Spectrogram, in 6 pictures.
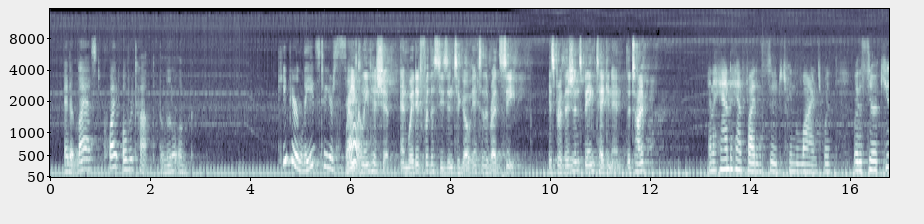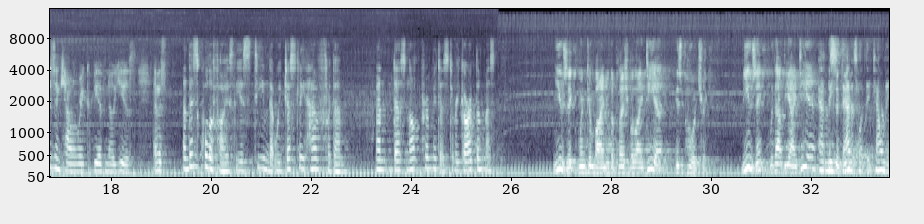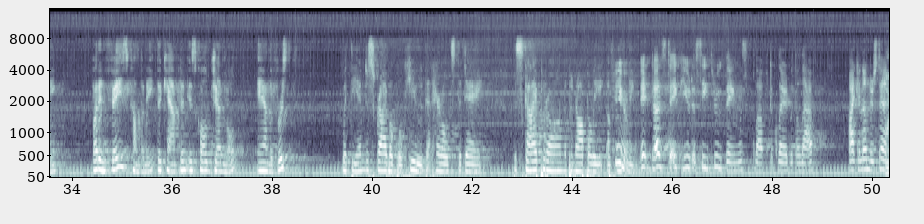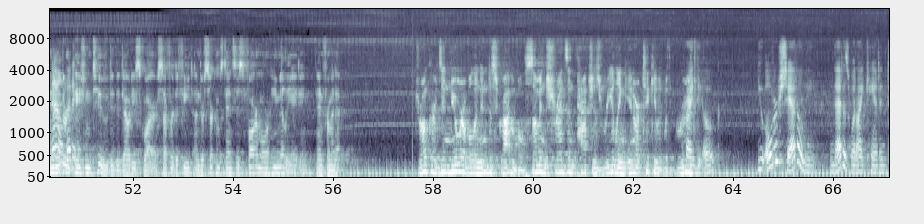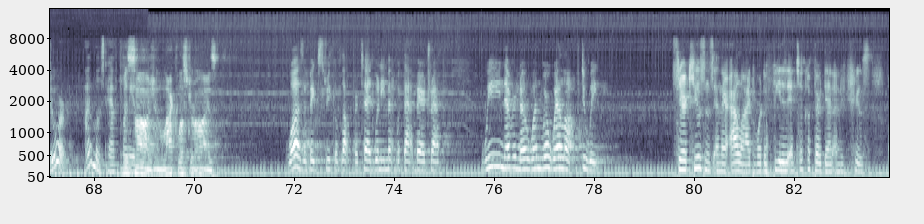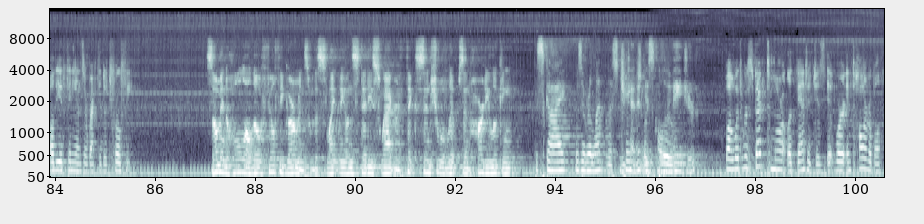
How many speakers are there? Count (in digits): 10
